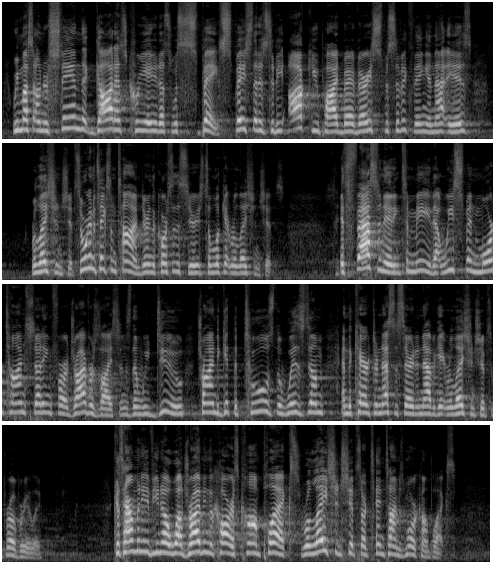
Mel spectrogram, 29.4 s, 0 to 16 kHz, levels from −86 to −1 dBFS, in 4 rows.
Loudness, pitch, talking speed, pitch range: -26 LUFS, 225 Hz, 190 wpm, 200-250 Hz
